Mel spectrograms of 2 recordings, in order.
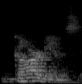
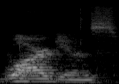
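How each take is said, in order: First: The g is followed directly by the vowel. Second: The g is followed by a w sound. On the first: The speaker calls it right. "remember not to pronounce the letter U like gua" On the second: The speaker calls it wrong. "Don't say Guardians. That's not correct"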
